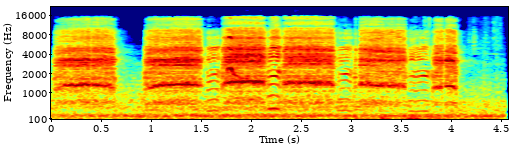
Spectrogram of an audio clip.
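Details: Young galah giving loud, raspy, drawn-out screeches in uneven bursts of varying length, harsh and noisy in tone, with short breaks between them and a fading end.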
